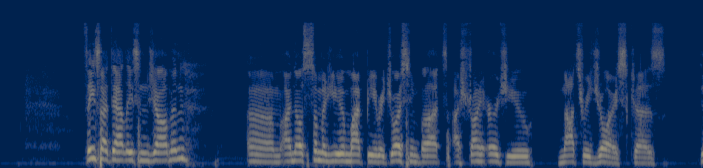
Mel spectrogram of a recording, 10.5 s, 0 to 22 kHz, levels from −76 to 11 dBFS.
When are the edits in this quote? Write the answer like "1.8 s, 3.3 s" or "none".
none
